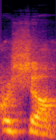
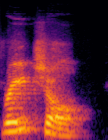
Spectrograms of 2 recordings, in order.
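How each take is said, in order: First: The name is said as Rochelle. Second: The name is said as Rachel. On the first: The speaker calls it wrong. "it's not Rochelle" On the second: The speaker calls it right. "It's Rachel"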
